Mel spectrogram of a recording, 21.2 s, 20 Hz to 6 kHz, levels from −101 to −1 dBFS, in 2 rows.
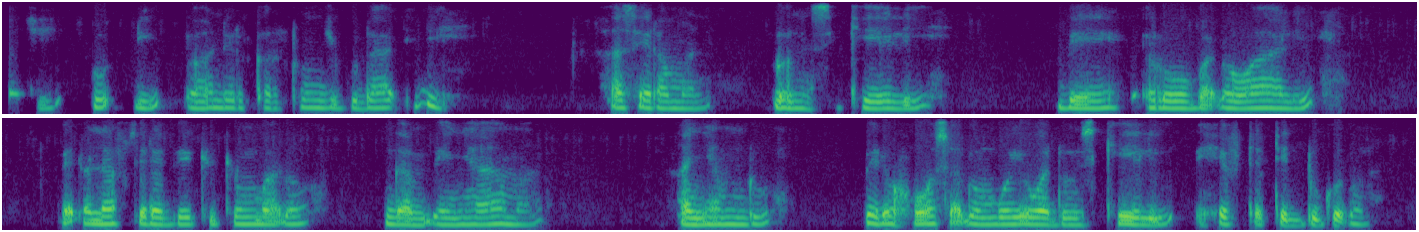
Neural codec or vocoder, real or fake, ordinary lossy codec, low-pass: none; real; Opus, 16 kbps; 5.4 kHz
